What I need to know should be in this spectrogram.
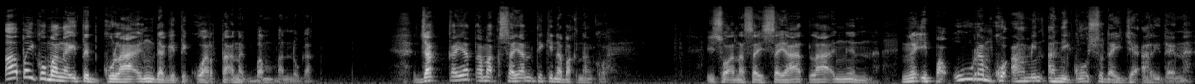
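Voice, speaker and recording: An actor with an Ilocano accent playing a bossy, scheming rich man who is quick to anger. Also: mid-range voice, huge pitch swings, breathy edge. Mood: scheming, angry. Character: scheming rich middle-aged male boss. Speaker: radio drama actor.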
